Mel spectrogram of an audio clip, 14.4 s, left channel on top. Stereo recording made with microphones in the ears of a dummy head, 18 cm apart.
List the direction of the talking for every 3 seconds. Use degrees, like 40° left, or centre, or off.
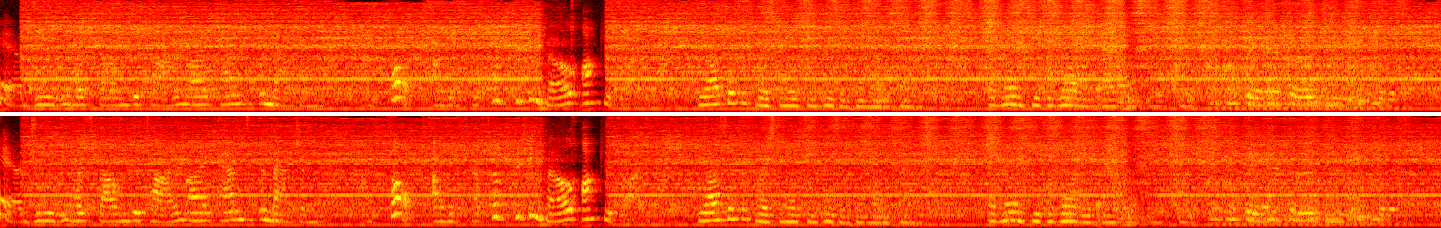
60° right, 40° right, 10° right, 20° left, 40° left.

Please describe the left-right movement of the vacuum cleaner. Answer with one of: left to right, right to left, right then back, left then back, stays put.
stays put.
